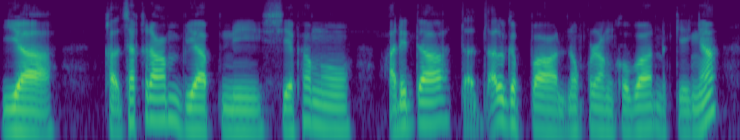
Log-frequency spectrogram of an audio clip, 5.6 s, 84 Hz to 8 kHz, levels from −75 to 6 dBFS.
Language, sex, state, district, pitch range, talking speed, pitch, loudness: Garo, male, Meghalaya, West Garo Hills, 115-135 Hz, 85 wpm, 120 Hz, -20 LUFS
